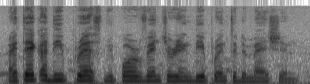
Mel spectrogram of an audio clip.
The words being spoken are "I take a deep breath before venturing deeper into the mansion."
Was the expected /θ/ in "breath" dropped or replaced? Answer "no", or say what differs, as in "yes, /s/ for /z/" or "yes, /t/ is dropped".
yes, /s/ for /θ/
